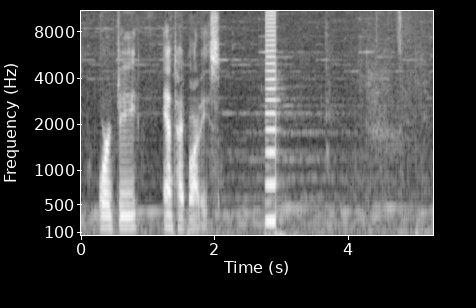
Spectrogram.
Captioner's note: buzzer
